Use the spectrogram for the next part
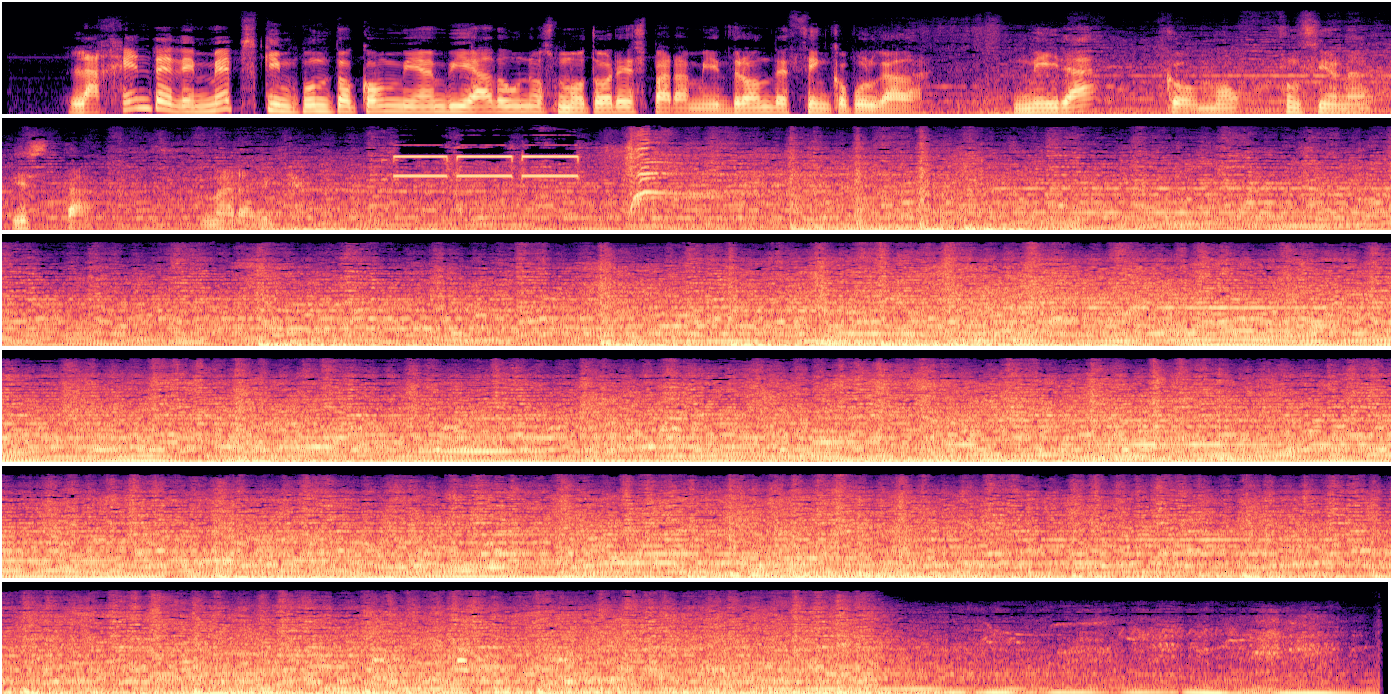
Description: Fun takeoff, pure FPV vibes sound effects free download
